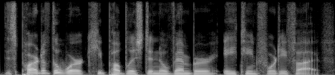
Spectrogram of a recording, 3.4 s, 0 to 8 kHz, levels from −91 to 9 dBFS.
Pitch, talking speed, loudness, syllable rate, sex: 110 Hz, 215 wpm, -20 LUFS, 5.9 syllables/s, male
